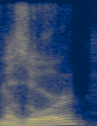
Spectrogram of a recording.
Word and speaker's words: Mazor: name Yi Is It merer Anyway he said it's fine but uh it's it's from Hebrew actually it's it's mazour Maz I say mazour but M works it's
